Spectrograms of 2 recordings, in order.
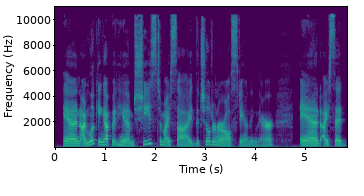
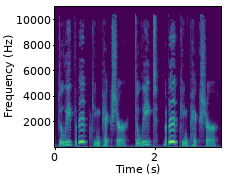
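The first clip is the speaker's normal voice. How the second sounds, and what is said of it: Very loud yelling. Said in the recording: “starts to yell in a very loud voice”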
